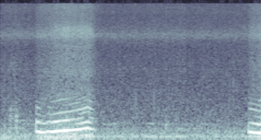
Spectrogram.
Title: MAC snoring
